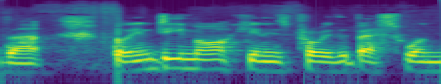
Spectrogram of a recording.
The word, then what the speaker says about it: dmarcian: But the website is called Demarkian, so I'll spell that out because it's quite a funny name.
